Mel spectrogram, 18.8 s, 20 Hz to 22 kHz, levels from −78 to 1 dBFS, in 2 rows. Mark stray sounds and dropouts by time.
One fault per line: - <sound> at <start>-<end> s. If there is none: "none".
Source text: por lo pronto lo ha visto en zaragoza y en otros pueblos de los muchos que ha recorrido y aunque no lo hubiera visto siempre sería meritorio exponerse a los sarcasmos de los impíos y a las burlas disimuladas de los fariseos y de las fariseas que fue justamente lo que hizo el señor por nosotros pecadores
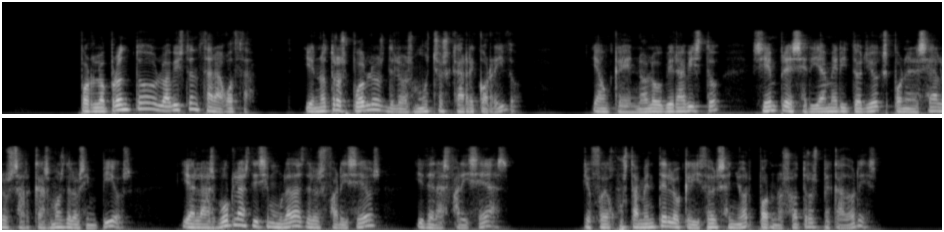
none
